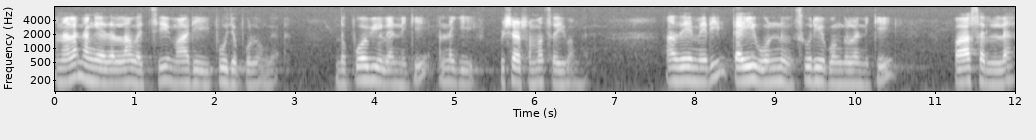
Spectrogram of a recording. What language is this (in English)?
Tamil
